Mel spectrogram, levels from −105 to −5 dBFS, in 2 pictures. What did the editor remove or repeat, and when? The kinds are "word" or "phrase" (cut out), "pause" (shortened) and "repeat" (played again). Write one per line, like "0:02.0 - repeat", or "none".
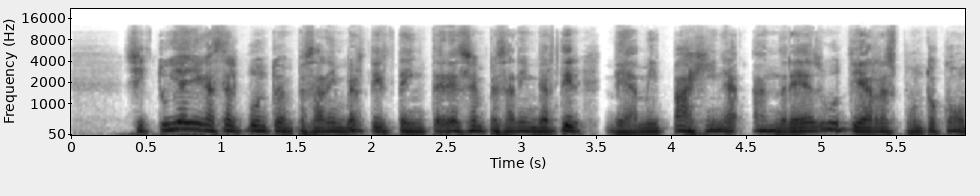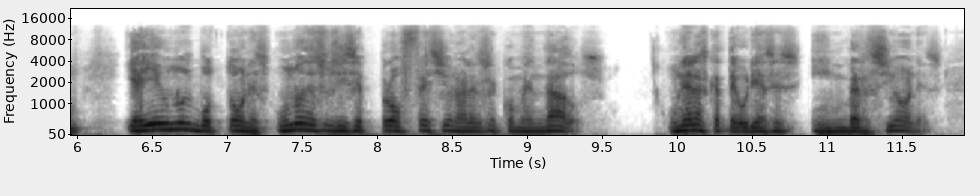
0:03.5 - pause
0:06.1 - pause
